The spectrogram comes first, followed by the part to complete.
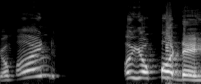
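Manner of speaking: put-on Jamaican accent, pitched way up, slow. Imitating the villain's fight line the way he says it: jamaican accent. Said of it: "but the way he says".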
